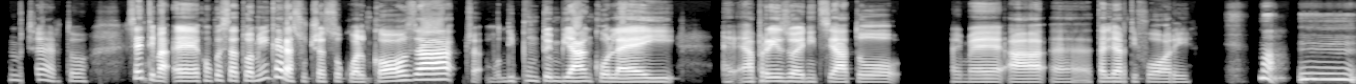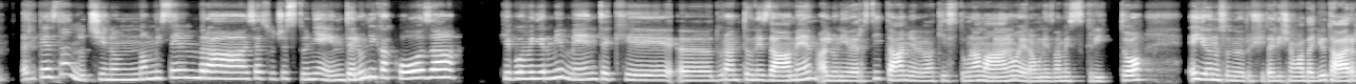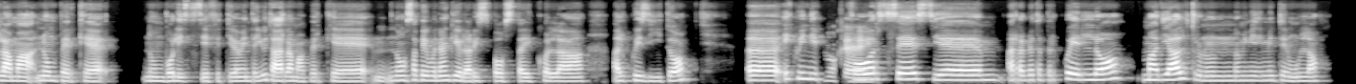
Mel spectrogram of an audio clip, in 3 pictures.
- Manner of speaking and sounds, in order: none
- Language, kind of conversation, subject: Italian, advice, Come ti senti quando ti senti escluso durante gli incontri di gruppo?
